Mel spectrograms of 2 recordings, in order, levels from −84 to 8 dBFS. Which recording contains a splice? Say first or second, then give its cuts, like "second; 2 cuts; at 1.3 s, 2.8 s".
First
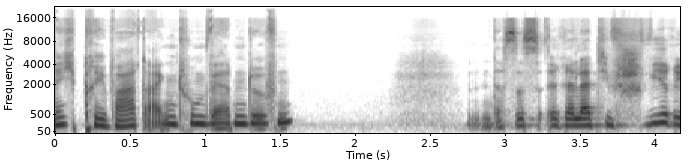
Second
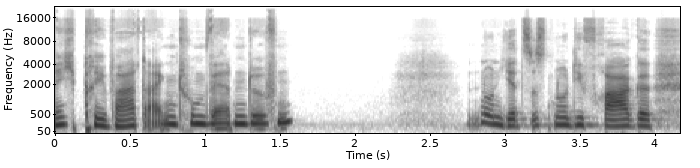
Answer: second; 1 cut; at 2.8 s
